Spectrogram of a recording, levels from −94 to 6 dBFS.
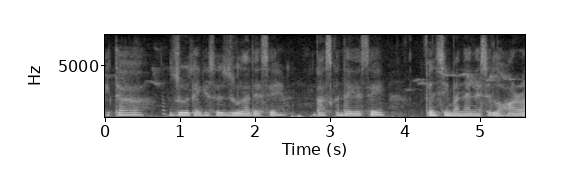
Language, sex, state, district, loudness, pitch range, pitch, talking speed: Nagamese, female, Nagaland, Dimapur, -17 LUFS, 190-215 Hz, 205 Hz, 190 wpm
